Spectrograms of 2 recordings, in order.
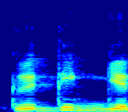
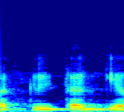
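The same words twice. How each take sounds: First: कृतज्ञ said as "kri-tig-ya"; mispronounced word. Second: कृतज्ञ said as "kri-tag-ya"; correct pronunciation. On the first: Teacher showing students the mistake, कृतज्ञ as "kritigya". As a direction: put an i after the t in कृतज्ञ. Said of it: "कृतज्ञ नहीं होता". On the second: Teacher correcting students, कृतज्ञ as "kritagya". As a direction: clear a after the t in कृतज्ञ. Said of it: "कृतज्ञ होता है". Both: Shown as a demonstration.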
